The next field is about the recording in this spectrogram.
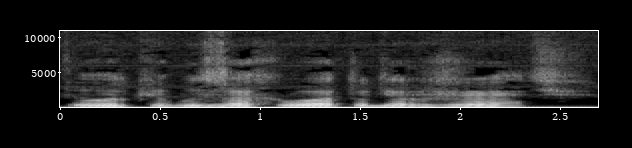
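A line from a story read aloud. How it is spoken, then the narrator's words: Muttered. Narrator (Russian): бормотал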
